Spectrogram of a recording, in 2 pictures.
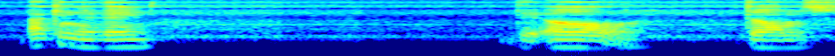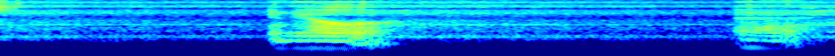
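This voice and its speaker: Very slowly and with long, frequent pauses, a man speaks at a medium pitch in a monotone, flat intonation. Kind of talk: horror story narration. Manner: hesitant, halting.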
